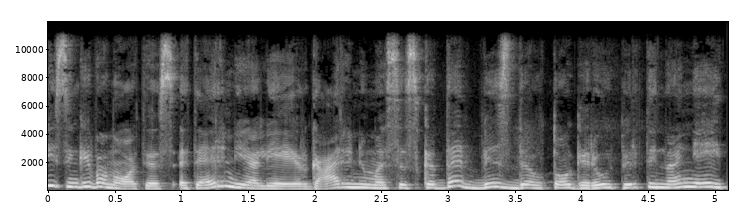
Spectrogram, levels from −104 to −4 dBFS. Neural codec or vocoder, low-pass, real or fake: none; 10.8 kHz; real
